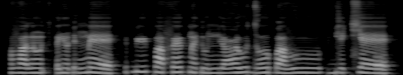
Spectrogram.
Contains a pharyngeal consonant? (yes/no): yes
